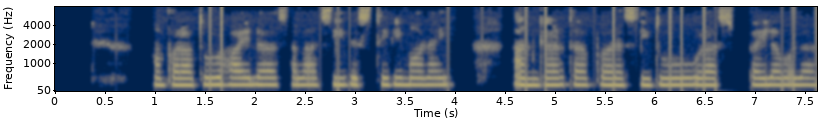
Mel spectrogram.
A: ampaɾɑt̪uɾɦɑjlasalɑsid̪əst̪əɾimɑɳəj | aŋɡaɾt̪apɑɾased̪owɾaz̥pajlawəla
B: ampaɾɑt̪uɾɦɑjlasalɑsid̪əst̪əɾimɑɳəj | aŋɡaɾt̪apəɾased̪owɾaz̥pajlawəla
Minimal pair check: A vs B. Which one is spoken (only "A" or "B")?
B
